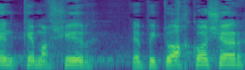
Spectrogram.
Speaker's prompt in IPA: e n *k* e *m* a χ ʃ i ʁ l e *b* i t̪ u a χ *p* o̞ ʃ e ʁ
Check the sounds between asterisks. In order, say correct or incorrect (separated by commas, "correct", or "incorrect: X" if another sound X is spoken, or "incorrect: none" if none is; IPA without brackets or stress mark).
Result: correct, correct, incorrect: p, incorrect: k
